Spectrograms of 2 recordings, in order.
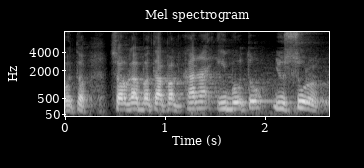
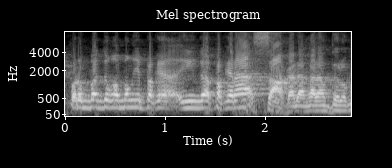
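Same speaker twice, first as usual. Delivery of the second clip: ordinary delivery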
